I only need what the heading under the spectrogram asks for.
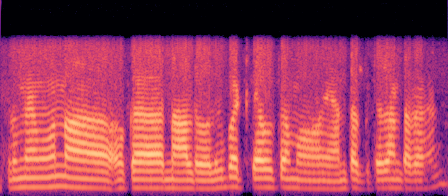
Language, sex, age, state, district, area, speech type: Telugu, male, 30-45, Andhra Pradesh, Eluru, rural, conversation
